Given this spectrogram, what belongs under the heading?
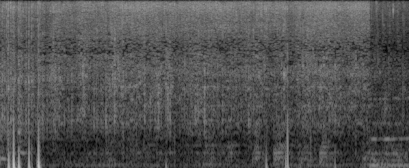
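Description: A tempering with curry leaves, green chillies, chana dal and chillies frying in hot oil, crackling pops at first then a constant bright sizzle with a few stir clicks, close and loud.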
